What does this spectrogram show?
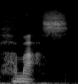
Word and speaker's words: Hamas: So I want to ask you, what do you think Israel should do with Hamas? Well, Ollie. First of all, it's pronounced Hamas.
